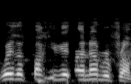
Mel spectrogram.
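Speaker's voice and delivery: mock furious, angry shouted yelling. Host recounting a phone call where T.O. yelled at him, retelling T.O. yelling. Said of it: "instead of yelling at me".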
